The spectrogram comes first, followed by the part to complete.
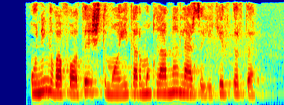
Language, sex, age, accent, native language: Uzbek, female, 18-24, Toshkent shahri, Uzbek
